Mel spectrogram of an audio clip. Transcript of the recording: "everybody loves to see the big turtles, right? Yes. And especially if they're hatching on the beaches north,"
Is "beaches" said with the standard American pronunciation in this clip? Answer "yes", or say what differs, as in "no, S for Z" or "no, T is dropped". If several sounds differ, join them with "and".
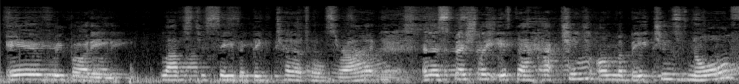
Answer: yes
